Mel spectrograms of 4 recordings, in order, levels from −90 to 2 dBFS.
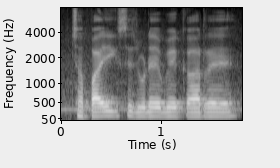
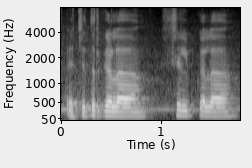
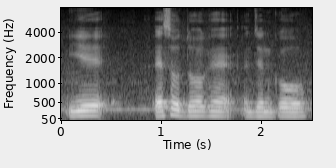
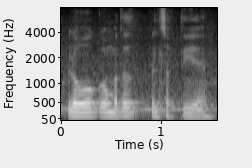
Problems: constant background noise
